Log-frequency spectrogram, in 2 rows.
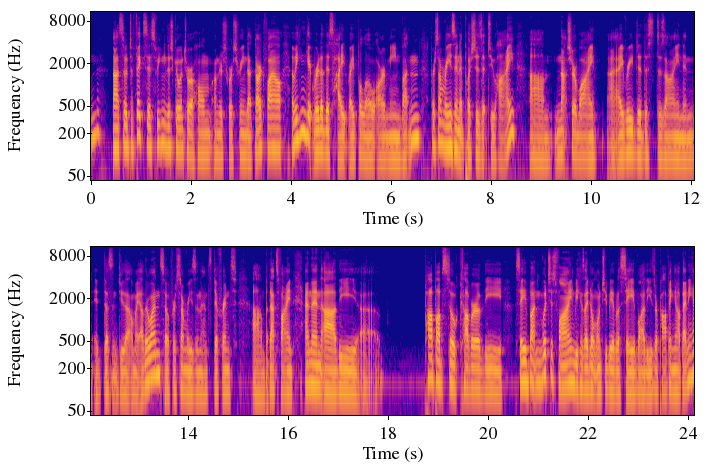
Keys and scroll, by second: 6.9 ctrl+x, 8.0 s.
